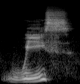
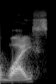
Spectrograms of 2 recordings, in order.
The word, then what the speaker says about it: Weiss: have happened is because companies like whis or weiss depending on how you like to pronounce that i've heard it both ways although weiss is certainly the germanic way they made pieces for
